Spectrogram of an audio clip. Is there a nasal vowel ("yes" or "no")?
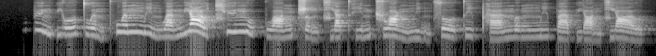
no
